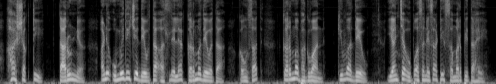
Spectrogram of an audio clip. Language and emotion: Marathi, neutral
